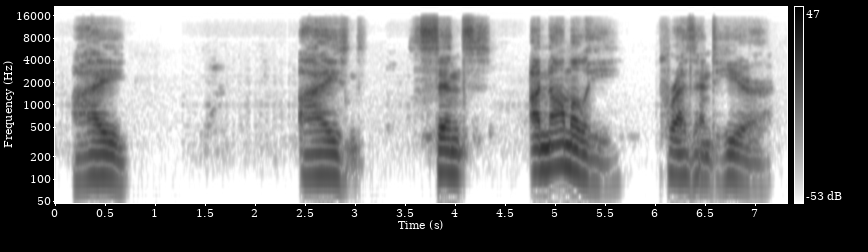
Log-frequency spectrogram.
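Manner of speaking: very slow, drawn-out, gravelly, ethereal rasp. A game master voices something the players hear at turn's end: gravelly ethereal voice. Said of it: "you hear this gravelly, almost like ethereal voice".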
